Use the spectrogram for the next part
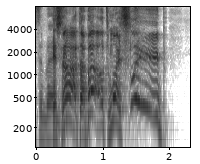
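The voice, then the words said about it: Dracula-style vampire accent. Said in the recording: “That was a vampire. That was Dracula.”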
